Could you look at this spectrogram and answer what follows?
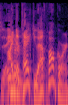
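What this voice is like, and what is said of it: Robotic machine voice. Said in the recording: “robot voice”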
